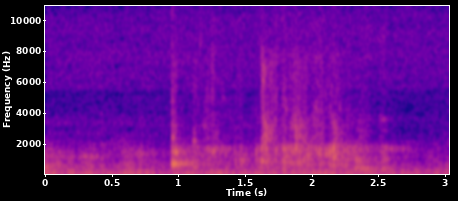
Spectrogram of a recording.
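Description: Ground egg pudding mixture is tipped into a vessel, giving soft, quiet liquid drips and sloshes with a small splash near the start and another pour a little later.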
